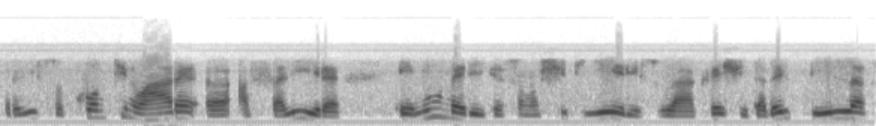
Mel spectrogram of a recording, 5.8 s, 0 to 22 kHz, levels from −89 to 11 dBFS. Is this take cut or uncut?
uncut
